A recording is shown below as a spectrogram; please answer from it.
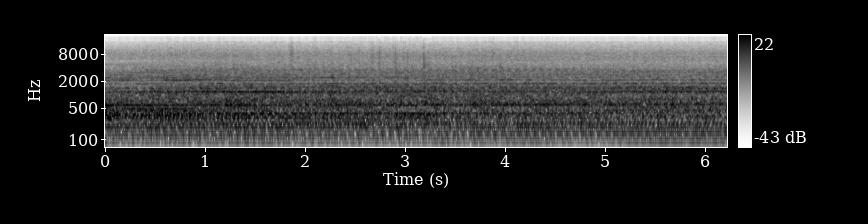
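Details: Subaru after repair of a broken timing belt that had bent the valves (heads reconditioned), running about 15 minutes: even, steady idle with a smooth constant hum, no ticks, knocks or misses; healthy.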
